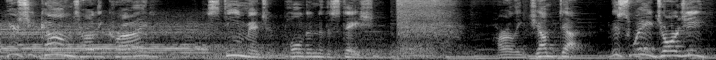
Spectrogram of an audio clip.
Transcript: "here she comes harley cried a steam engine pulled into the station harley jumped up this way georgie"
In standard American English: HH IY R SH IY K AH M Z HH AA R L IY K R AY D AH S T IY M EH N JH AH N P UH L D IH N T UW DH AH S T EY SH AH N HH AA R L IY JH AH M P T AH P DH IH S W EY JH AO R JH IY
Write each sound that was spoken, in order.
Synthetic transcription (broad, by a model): HH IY R SH IY K AH M Z HH AA R L IY K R AY D AH S T IY M EH N JH AH N P UH L D IH N T UW DH AH S T EY SH AH N HH AA R L IY JH AH M P T AH P DH IH S W EY JH AO R JH IY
